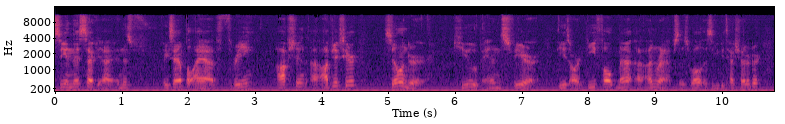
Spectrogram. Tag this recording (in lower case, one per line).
speech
